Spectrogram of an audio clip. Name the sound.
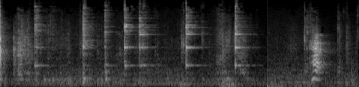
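spoon stirring apples in a bowl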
